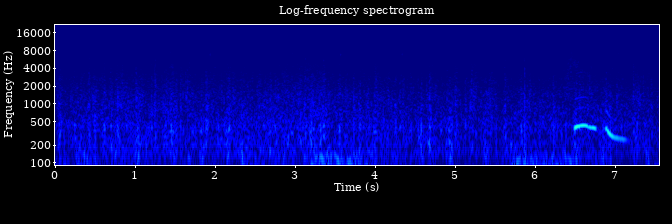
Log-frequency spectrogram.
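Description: Water splashes as someone wades through a shallow river.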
